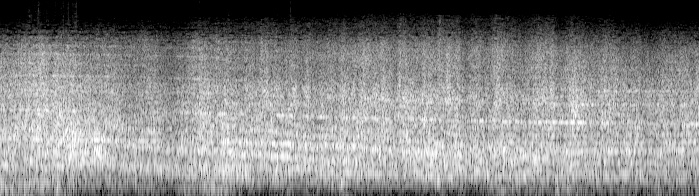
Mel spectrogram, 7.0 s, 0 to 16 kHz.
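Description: Airbus A220's Pratt & Whitney geared turbofan engines at takeoff thrust as the jet climbs out past, a loud steady jet noise with a hiss and several whining tones that slowly fall in pitch.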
